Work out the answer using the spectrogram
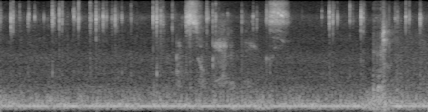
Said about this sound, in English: I have to type this or I will forget.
